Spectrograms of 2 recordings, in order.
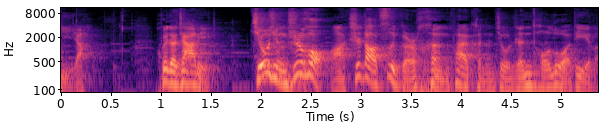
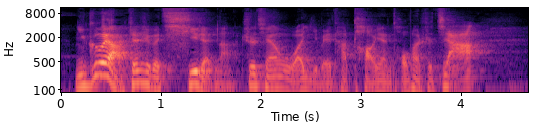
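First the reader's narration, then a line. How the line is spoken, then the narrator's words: Admiring. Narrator (Chinese): 赞叹的说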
